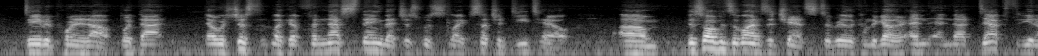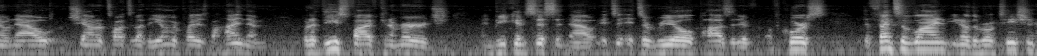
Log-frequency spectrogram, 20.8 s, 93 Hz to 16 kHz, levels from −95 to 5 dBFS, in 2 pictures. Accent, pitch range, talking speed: American, 130-155 Hz, 195 wpm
